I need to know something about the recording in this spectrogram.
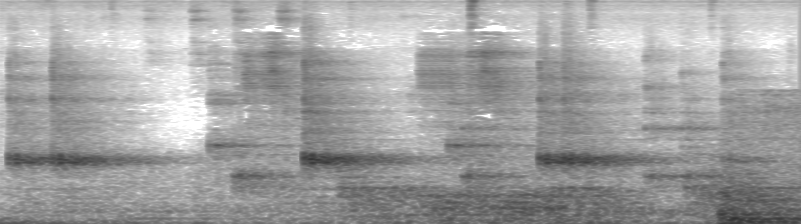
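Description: Electroacoustic concert music with percussion: a mid-pitched ringing tone sounds three times, about every two seconds, among shorter higher and lower tones over a steady low rumble, with a dull low thud near the end.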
